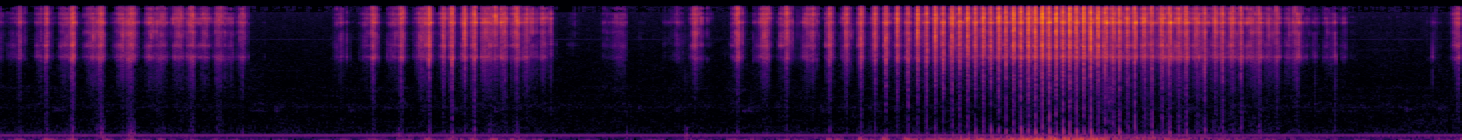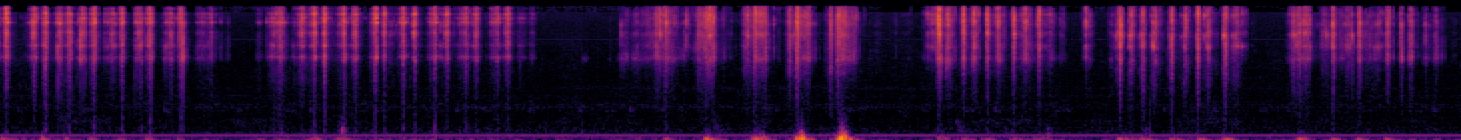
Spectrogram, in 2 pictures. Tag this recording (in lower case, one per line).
rattle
